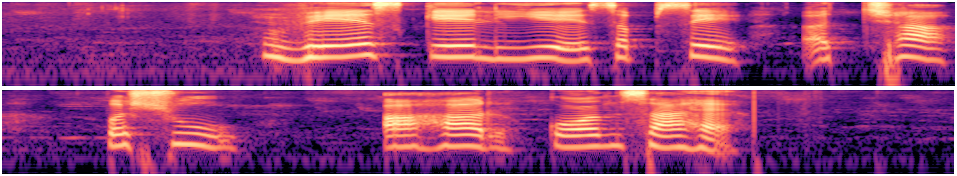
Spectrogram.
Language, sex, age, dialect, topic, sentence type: Hindi, female, 18-24, Marwari Dhudhari, agriculture, question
